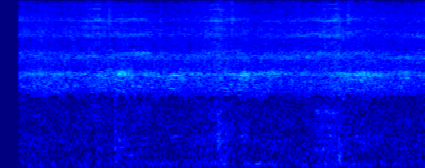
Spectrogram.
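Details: Cicadas deep in a mountain forest, a steady, dense high-pitched buzzing hiss that holds unbroken and even throughout, with no other clear sounds.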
